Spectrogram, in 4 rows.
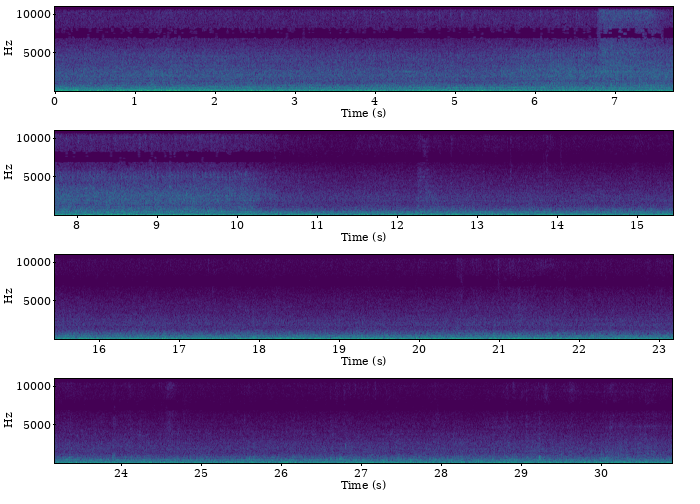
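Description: Scania V8 truck engine running at low road speed, a steady low drone heard from the cab. A broader hiss rides over it for the first ten seconds or so, then dies away.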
